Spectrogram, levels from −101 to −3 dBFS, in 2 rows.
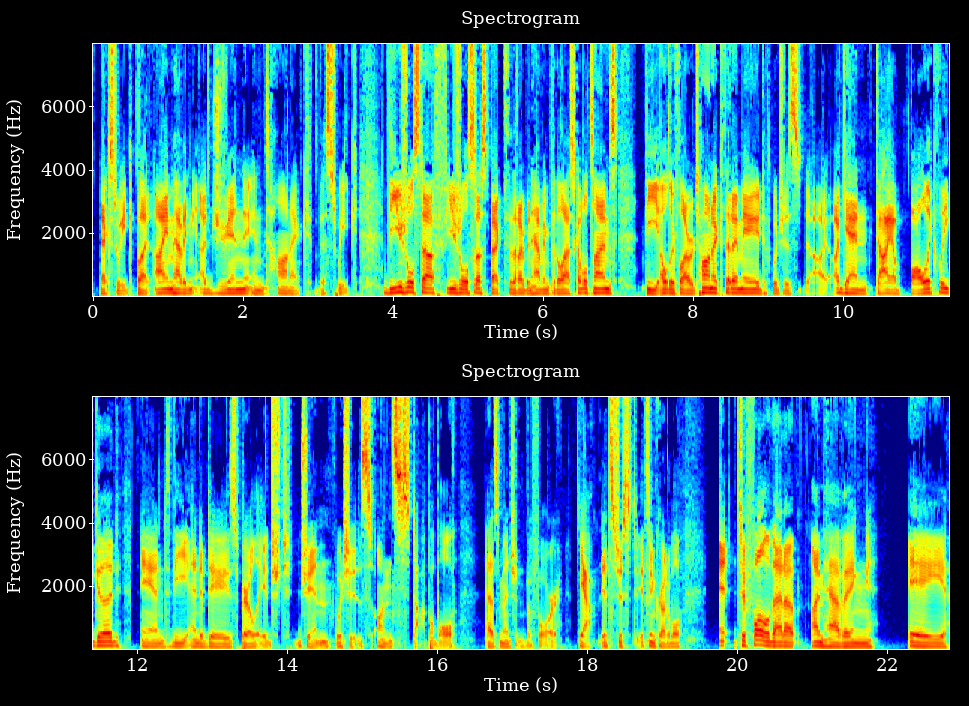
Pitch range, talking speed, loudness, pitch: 105-125 Hz, 175 wpm, -16 LUFS, 115 Hz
